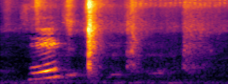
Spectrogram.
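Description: A brief faint voice, then one sharp snap about a second in and a few softer clicks as a maize (corn) plant and its husks are handled.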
